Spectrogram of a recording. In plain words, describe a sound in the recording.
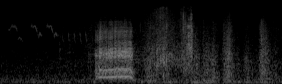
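A large bird flaps its wings as it takes off.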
